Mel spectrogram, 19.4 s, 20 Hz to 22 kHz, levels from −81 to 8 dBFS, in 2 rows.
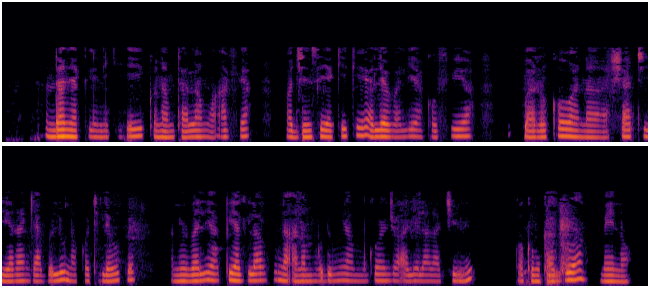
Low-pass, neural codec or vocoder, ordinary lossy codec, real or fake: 7.2 kHz; none; MP3, 24 kbps; real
